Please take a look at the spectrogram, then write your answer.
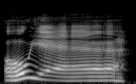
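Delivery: loud delighted exclamation; thrilled cry. Real, not acted. Beachcomber finding a marble, loud delighted cry. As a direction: shout it out with pure joy.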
